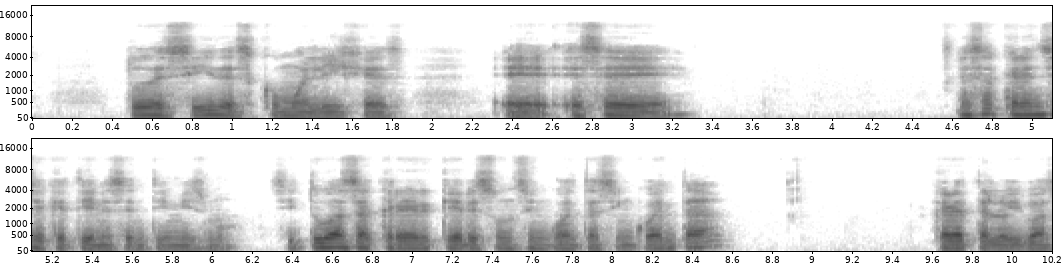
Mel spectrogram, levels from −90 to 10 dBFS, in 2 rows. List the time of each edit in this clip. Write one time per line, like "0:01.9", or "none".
0:06.2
